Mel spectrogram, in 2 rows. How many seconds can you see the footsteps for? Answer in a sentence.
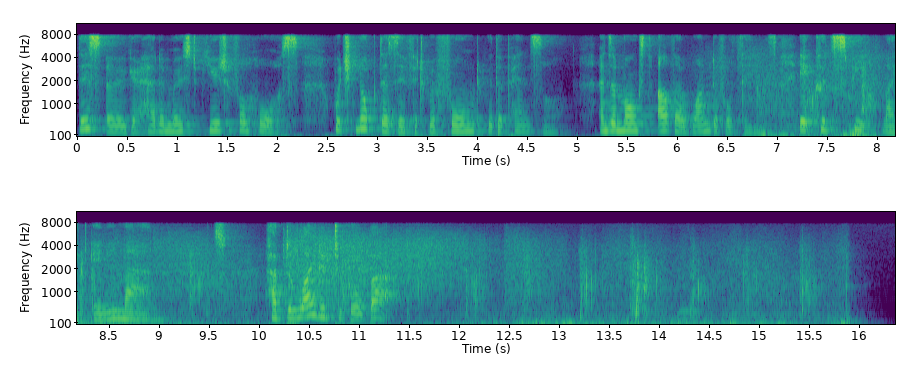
The footsteps can be heard for 9 seconds in total.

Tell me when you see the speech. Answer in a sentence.
You can hear the speech from 0.0 to 11.3 s.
